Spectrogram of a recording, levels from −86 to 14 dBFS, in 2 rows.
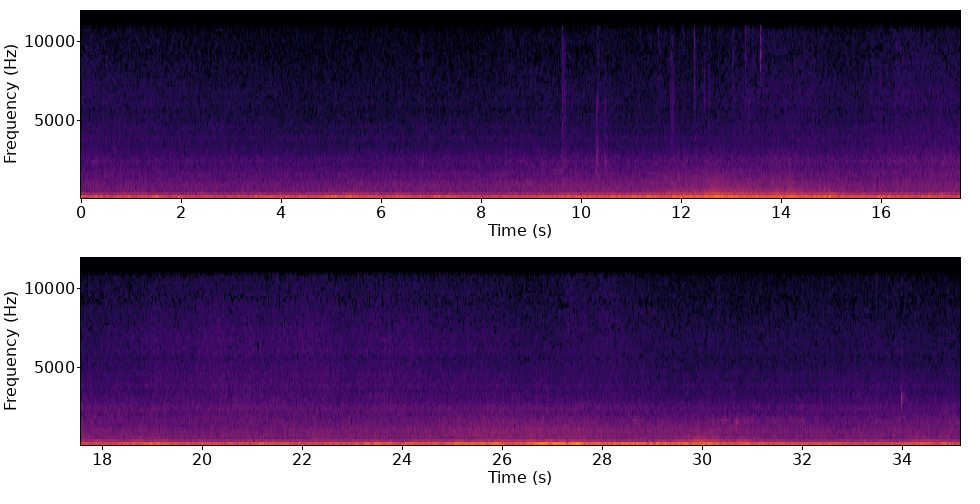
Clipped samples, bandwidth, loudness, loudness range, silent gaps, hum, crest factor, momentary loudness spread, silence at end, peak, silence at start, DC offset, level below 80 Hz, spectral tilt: under 0.1%; 7.2 kHz; -30 LUFS; 15 LU; none; none; 16 dB; 13 LU; 0 s; -6 dBFS; 0 s; under 0.1%; -30 dBFS; -8 dB/octave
